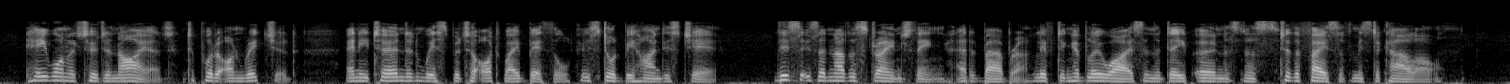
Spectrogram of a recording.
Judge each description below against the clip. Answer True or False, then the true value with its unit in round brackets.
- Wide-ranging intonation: False (2.9 semitones)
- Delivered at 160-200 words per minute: True (175 wpm)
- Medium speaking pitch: True (150 Hz)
